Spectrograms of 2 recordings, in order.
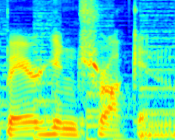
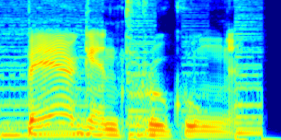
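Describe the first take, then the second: First: The word ends with an 'en' sound. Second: The word ends with an 'ung' sound. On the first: The speaker calls it wrong. "it's not pronounced Bergentrucken" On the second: The speaker calls it right. "That song is called Bergentrukung"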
